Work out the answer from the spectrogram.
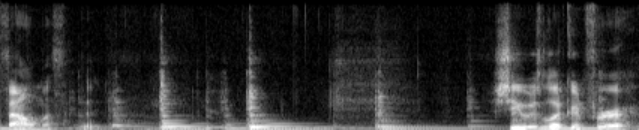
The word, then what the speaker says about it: Falmouth: It's pronounced Falmouth, but she was looking for a smaller fiddle, I guess.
